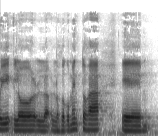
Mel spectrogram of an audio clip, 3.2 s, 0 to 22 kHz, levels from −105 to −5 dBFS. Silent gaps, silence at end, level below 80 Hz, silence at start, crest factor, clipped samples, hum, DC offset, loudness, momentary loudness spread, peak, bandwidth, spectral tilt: none; 0.15 s; -48 dBFS; 0 s; 16 dB; under 0.1%; none; under 0.1%; -22 LUFS; 7 LU; -6 dBFS; 16 kHz; -7 dB/octave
